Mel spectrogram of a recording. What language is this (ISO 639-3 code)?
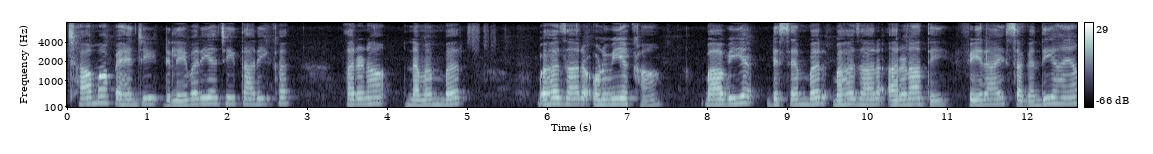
snd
